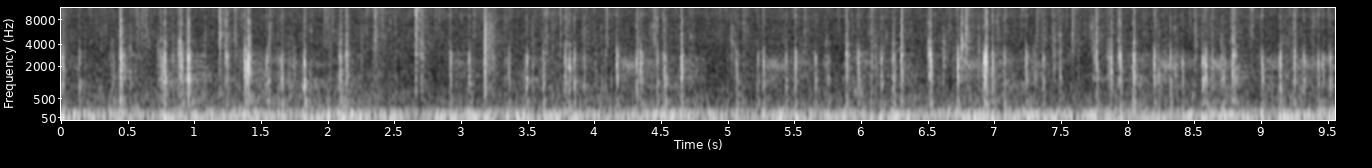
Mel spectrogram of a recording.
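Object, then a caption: Mechanical keyboard with plastic keycaps. Fingertips of both hands type on a full-size black mechanical keyboard with plastic keycaps. The result is a steady, quiet stream of rapid, sharp, bright clacks, each dying away almost at once, over a low background hum.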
